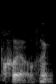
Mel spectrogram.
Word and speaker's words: QwQ: yeah it's okay I we just call it quill 32b something funny because the the characters look very funny we have a subculture for these things yeah just to express some yeah our feelings amazing quen quill 32b and it's typed the name is typed qwq to bre you this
